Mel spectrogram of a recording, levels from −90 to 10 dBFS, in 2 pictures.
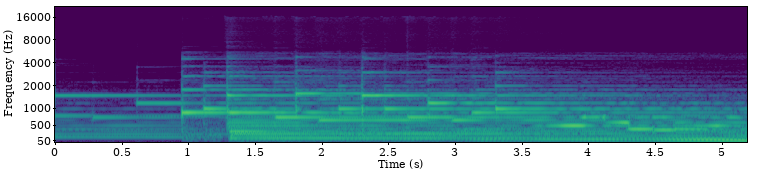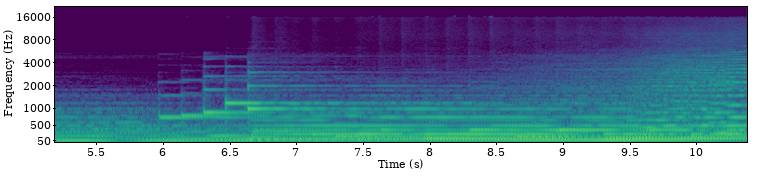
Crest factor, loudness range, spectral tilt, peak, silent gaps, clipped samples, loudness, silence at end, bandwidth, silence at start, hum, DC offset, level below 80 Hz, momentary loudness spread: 16 dB; 6 LU; -8.5 dB/octave; -4 dBFS; none; under 0.1%; -21 LUFS; 0 s; 10 kHz; 0 s; none; under 0.1%; -32 dBFS; 9 LU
